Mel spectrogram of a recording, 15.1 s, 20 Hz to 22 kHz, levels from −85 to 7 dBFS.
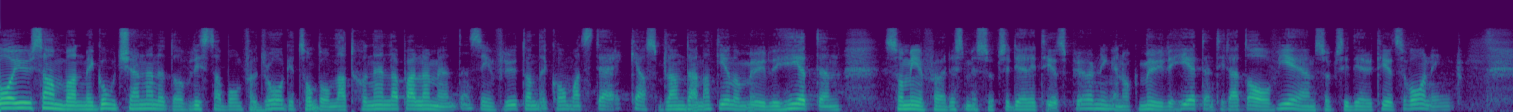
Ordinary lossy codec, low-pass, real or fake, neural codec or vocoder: none; none; fake; codec, 16 kHz, 0.5 kbps, X-Codec, HuBERT features, trained on LibriSpeech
